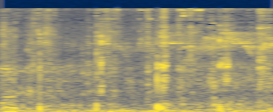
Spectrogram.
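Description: Footsteps on a paved asphalt trail: light, uneven taps of several people walking.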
